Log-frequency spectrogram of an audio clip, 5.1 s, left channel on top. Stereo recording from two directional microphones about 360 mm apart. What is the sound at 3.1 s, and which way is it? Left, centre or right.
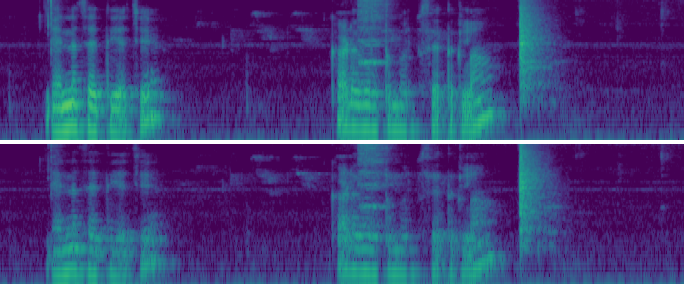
Speech, centre.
